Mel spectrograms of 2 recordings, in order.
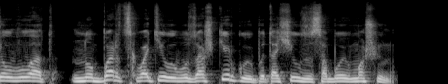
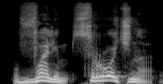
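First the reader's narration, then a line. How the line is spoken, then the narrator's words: Strained, forced out. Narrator (Russian): с трудом выдавил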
